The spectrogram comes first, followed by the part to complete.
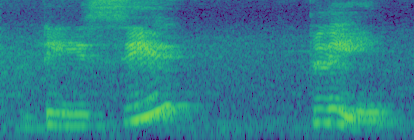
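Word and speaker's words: discipline: बाद क्या है, आई, तो यहाँ सी का प्रोनाउंसिएशन नहीं होगा और हम इसे क्या पढ़ेंगे, डिसिप्लिन, डिसिप्लिन।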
